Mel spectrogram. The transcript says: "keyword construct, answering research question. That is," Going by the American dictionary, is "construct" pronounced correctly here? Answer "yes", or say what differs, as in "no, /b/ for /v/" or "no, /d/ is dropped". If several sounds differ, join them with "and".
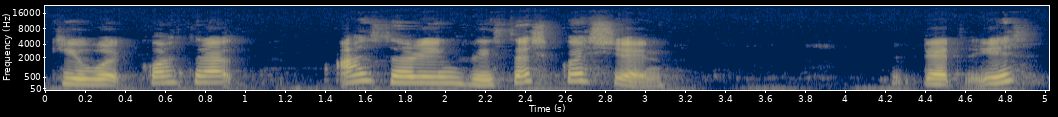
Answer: no, /s/ is dropped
